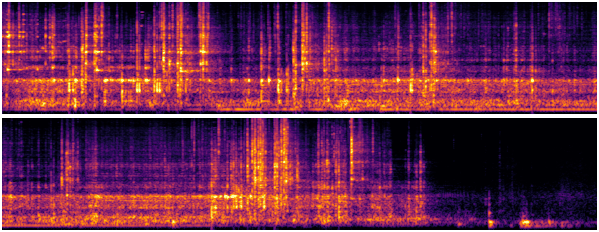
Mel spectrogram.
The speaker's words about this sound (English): For the sake of time, we've poured everything in our little cocktail shaker except for the ice. So we need to put some ice in.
